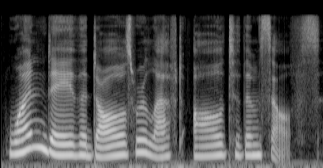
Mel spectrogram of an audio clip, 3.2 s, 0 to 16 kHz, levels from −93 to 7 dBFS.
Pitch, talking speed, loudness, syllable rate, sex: 215 Hz, 165 wpm, -17 LUFS, 4.4 syllables/s, female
